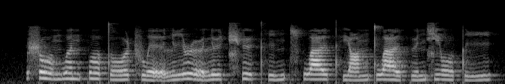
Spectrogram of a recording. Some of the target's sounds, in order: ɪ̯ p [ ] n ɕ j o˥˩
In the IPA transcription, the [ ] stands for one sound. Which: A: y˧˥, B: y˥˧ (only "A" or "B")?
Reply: A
